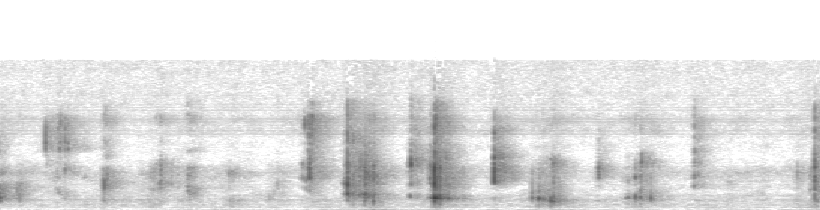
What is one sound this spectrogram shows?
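A young woman crunches on a wafer.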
